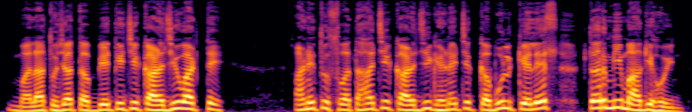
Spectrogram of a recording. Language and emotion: Marathi, fearful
